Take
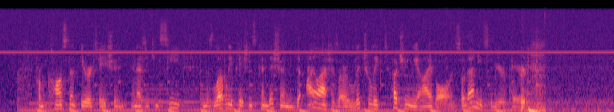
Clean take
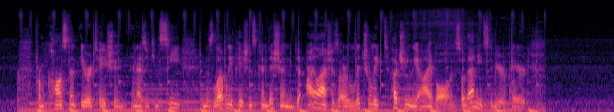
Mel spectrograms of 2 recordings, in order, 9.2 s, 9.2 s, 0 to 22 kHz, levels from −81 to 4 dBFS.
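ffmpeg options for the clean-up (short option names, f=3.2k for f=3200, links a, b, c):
-af "bandreject=f=3.2k:w=30,afwtdn=0.013,asetnsamples=n=441:p=0,asendcmd='7.81 volume volume -11.5dB',volume=0dB"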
